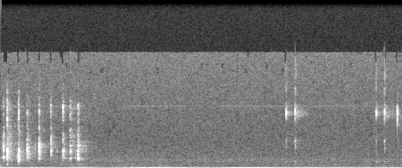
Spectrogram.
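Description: Computer keyboard typing: a quick run of keystrokes in the first second, then a few faint clicks near the end, over a steady low hum.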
